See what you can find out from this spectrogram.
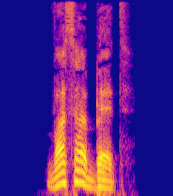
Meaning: waterbed
- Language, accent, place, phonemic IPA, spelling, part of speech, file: German, Germany, Berlin, /ˈvasɐˌbɛt/, Wasserbett, noun, De-Wasserbett.ogg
